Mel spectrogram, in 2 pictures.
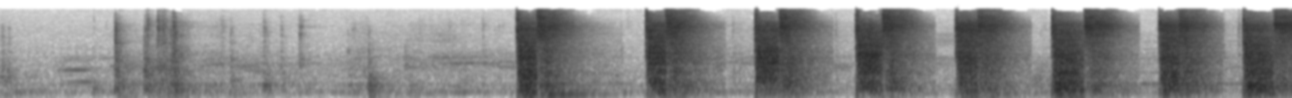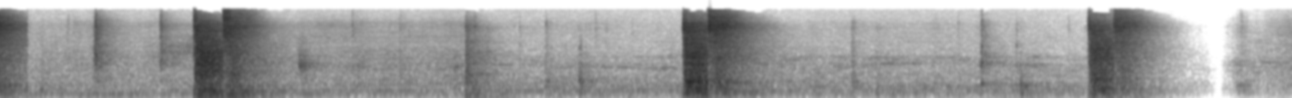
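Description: Pneumatic nail gun firing nails into wooden boards: a quick run of about nine shots, each a sharp crack with a short rush of air, then three more spaced a couple of seconds apart near the end.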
